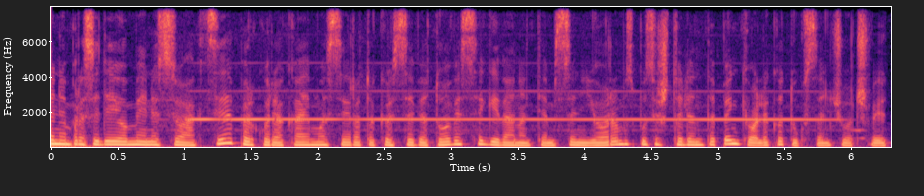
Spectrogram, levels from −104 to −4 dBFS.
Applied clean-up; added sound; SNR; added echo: none; Wind instrument, woodwind instrument; 12 dB; none.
